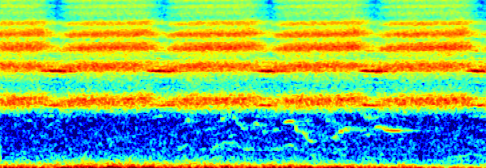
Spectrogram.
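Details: Tonggeret, a cicada of family Cicadidae, droning in a continuous high-pitched rasping buzz that briefly weakens at about one-second intervals; soft low rumble in the background.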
